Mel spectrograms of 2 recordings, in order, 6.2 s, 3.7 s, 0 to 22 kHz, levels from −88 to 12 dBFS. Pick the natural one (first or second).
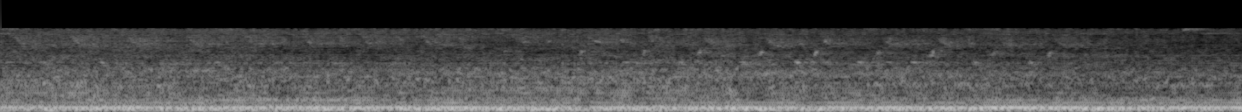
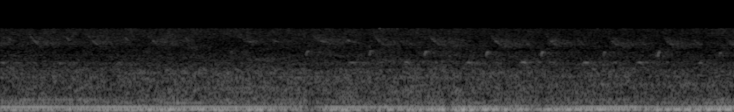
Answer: second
